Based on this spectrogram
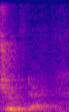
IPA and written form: ˋʧuːzdeɪ (Tuesday)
